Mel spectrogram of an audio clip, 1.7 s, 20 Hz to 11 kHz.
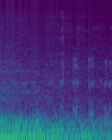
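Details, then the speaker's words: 1965 Acadian Beaumont V8: deep, even rumble with steady beat, no misses or knocks; runs well though it stumbles when throttle is dropped off abruptly. Healthy running engine. "All right, this thing runs pretty good. It's got a stumble. It doesn't like it when you drop the throttle right off, but it runs good."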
